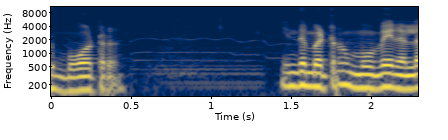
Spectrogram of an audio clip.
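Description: A person talking, with a short break about half a second in where only faint background music with held, steady notes is heard before the talking resumes.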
